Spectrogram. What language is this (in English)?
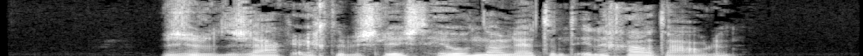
Dutch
